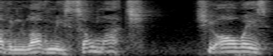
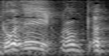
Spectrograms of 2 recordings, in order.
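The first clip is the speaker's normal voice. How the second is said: eager go-ahead; 8 semitones higher, 7 dB louder than usual. Retold or imitated. Retold permission in moment.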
